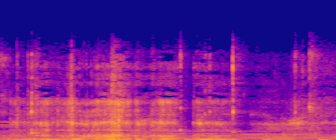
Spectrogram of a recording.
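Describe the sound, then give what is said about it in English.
A man chews Little Caesars pizza loudly: wet, smacking mouth noises with snorting, grunting undertones, continuous for a few seconds with no talking. “Listen to the soothing sounds of me chewing.”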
